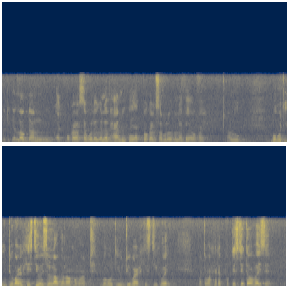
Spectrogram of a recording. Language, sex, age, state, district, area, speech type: Assamese, male, 45-60, Assam, Morigaon, rural, spontaneous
